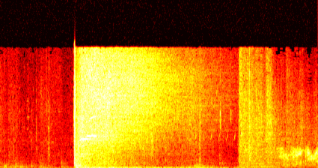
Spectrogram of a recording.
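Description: A smoke grenade bursts with a loud hiss.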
